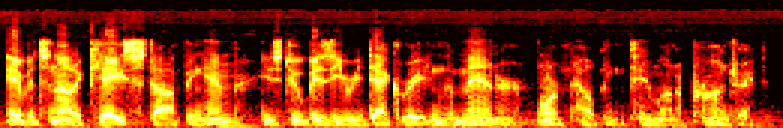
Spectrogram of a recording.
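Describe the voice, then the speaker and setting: A brooding middle-aged vigilante mentor narrates a video game audio log in an extremely deep, gravelly voice. He is grave and introspective, weighed down by guilt. The sound is slightly dull and lo-fi. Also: brisk, fairly bright tone, full character voice. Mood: measured, reflective. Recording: muffled lo-fi audio log, music underneath. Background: music.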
